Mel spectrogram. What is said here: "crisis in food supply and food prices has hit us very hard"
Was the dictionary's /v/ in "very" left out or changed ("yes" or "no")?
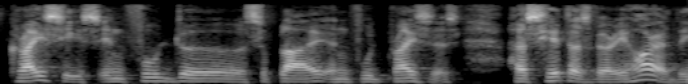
no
